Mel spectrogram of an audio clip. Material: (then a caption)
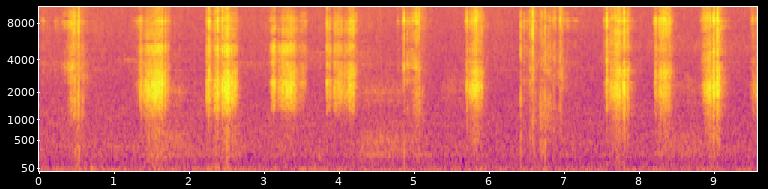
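Salt. A red plastic spoon stirs coarse white salt in a small, hand-held clear bowl with a metallic rim. Short, bright, gritty scraping and crunching bursts come at an uneven pace over quiet pauses.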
